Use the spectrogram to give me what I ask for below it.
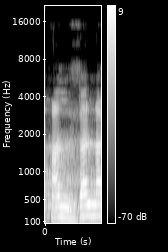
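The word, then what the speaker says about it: أنزلنا: کرنا ہے۔ وَلَقَدْ أَنزَلْنَا، انزلنا کے نون کو لمبا کرنا ہے کیونکہ اوپر مد ہے۔ الیک، کوئی حرف لمبا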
